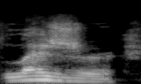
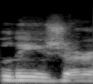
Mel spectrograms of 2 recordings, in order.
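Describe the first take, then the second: First: It is said with a British pronunciation. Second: It is said with an American pronunciation. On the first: The speaker calls it right. "pronounce real English" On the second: The speaker calls it wrong. "not leisure, as Americans say"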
